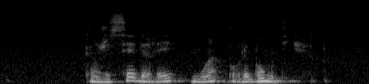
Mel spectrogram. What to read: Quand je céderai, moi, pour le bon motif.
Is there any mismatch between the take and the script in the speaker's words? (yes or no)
no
